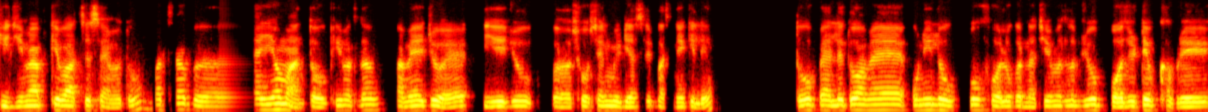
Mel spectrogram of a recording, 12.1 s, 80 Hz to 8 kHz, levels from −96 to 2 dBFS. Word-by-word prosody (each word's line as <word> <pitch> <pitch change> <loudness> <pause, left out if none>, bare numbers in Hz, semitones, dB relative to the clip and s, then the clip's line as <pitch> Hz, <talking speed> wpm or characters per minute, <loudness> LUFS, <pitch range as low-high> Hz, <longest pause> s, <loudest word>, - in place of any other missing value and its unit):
जी, 125 - +2
जी, 115 +1 -4
मैं 130 - +3
आपकी 130 +2 +2
बात 130 -2 +2
से - - +3
सहमत 110 -5 -4
हूँ, 130 - -1 0.2
मतलब 155 +1 -4 0.6
मैं 145 - +1
ये 150 +2 +2
मानता 110 -8 +2
हूँ 110 - +2
कि 135 - -2
मतलब, 140 +2 -2 0.2
हमें 125 +2 +1
जो 130 +1 +3
है 115 +3 0 0.2
ये 120 +1 +3
जो 125 0 +1
अ, 110 -1 -4
सोशल 125 +1 -1
मीडिया 120 -2 +1
से 120 +1 -8
बचने 115 0 -3
के - - -2
लिए, - - 0 0.9
तो 135 +2 +4
पहले 135 0 +3
तो 145 - +5
हमें 145 0 +1
उन्ही 140 +2 +1
लोग 140 -3 +2
को 140 0 +3
फॉलो 120 -1 +1
करना 120 -2 -2
चाहिए, 125 +3 -2
मतलब 125 0 -3
जो 140 +2 +3
पॉजिटिव 120 +3 +4
खबरें 115 +1 +1
125 Hz, 205 wpm, -20 LUFS, 120-140 Hz, 0.9 s, तो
